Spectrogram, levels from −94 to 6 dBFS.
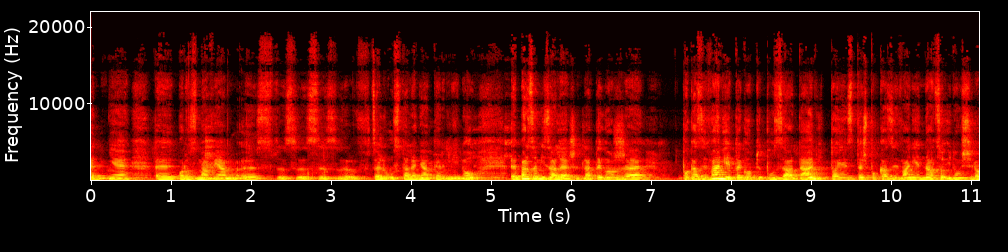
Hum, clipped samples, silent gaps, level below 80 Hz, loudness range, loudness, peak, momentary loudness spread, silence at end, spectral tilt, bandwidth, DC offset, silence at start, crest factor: none; under 0.1%; none; -50 dBFS; 5 LU; -23 LUFS; -4 dBFS; 10 LU; 0 s; -7 dB/octave; 18 kHz; under 0.1%; 0 s; 20 dB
